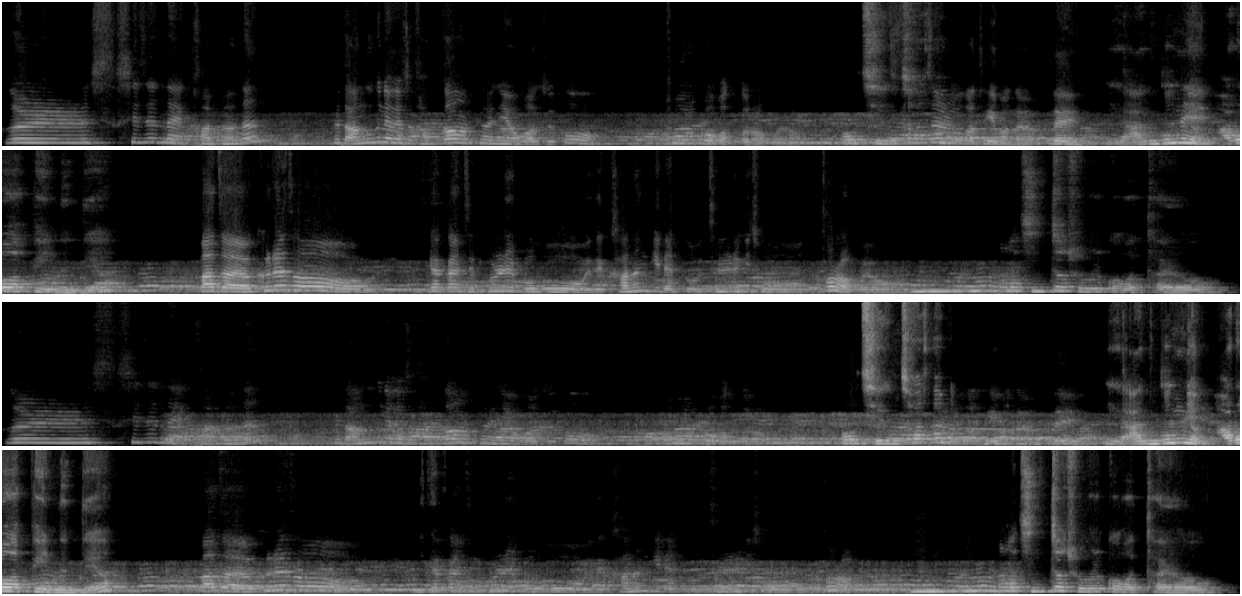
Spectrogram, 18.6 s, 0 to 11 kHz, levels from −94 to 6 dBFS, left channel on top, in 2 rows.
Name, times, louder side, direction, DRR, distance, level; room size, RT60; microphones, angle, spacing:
voice 1, 0.0-0.7 1.0-2.0 2.5-4.5 5.0-6.1 6.7-8.1 8.8-9.1 10.8-12.2 12.5-16.2, left 4 dB, 55° left, 0.3 m, -36 dB
sound 1, 1.2-17.0, right 3 dB, 80° right, 0.7 m, -41 dB
voice 2, 6.3-7.1 7.4-7.6 8.3-10.2 12.4-12.5 16.1-18.4, right 3 dB, 60° right, 0.3 m, -30 dB
2.9 x 2.2 x 3.6 m
head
